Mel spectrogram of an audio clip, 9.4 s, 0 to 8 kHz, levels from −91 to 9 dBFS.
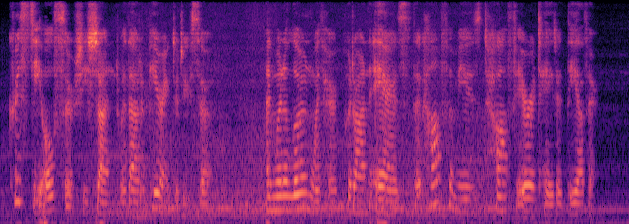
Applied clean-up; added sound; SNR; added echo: none; Train; 15 dB; reverberation time 0.1 s.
